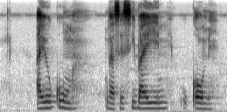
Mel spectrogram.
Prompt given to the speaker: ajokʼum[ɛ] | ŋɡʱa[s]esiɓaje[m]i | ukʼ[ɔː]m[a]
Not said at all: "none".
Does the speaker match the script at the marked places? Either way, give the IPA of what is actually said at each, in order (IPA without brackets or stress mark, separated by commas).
a, s, n, ɔː, ɛ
